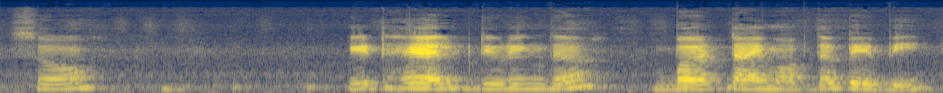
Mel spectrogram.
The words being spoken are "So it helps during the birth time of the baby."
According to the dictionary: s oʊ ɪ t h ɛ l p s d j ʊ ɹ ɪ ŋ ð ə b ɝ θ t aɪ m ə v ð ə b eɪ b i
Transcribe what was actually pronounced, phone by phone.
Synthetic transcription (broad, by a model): s oʊ ɪ t h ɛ l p d j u ɹ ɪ ŋ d ə b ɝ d t aɪ m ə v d ə b eɪ b i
